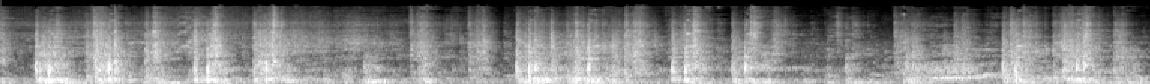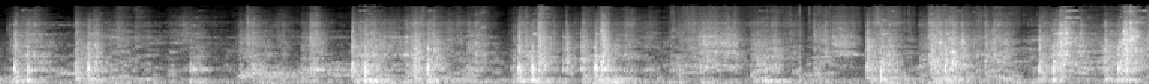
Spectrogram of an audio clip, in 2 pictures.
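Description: Freight train's wagons rolling slowly past, the steel wheels and couplings clanking and knocking irregularly.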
